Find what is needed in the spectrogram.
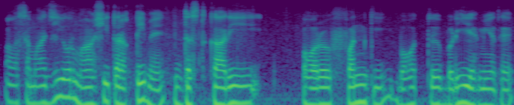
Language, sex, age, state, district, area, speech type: Urdu, male, 18-30, Uttar Pradesh, Ghaziabad, urban, spontaneous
